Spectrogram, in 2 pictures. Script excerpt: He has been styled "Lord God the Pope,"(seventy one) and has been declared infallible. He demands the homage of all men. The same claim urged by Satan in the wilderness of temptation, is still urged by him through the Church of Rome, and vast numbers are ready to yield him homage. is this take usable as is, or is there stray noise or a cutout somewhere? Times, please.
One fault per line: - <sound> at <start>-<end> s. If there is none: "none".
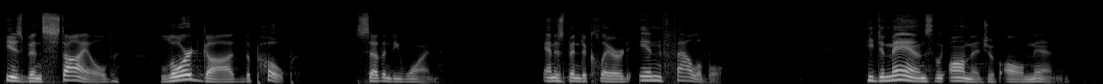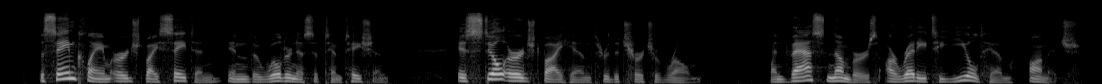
none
